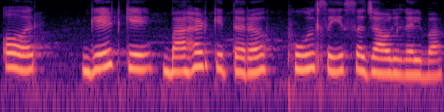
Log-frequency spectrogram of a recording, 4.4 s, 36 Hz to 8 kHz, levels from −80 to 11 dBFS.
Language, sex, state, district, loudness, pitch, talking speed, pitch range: Hindi, female, Bihar, West Champaran, -13 LUFS, 275 Hz, 120 wpm, 250-290 Hz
